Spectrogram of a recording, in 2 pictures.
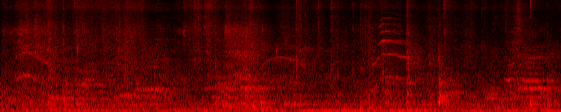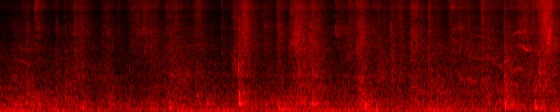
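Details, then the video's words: Two kittens, Sor and Kapov, keen to come out and play, make repeated thin mewing cries, some rising then falling, scattered through the passage amid human speech and room noise. "Sor and Kapov kittens update - Looks like they really want to come out and play"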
